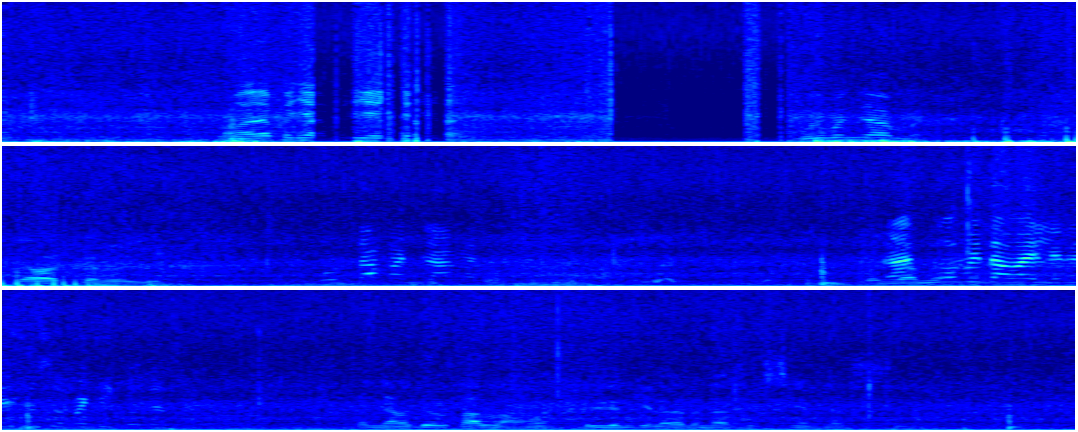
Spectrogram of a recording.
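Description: Near silence, with faint distant voices now and then and a few soft clicks near the start.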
